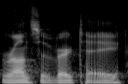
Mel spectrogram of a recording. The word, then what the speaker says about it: Roncevert: How do you pronounce it? Yeah, we get all sorts of things. Roncrevet, Ronceverte, but we just say Roncevert.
